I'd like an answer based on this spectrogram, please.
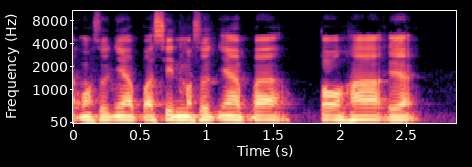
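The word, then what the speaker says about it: طه: Toha, Yasin, ya. Dan ini banyak dalam Al-Quran, seperti Toha, ya. Kemudian apa? Yasin.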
